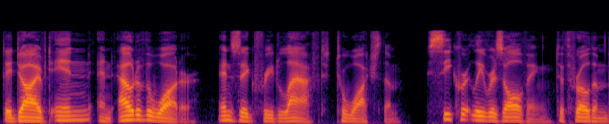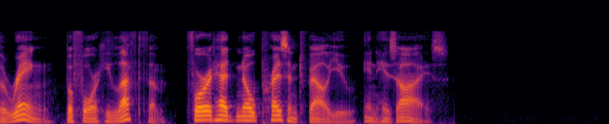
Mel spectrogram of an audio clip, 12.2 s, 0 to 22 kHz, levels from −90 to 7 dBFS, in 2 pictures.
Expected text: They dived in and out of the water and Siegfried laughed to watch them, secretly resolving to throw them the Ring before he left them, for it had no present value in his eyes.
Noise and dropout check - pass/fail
pass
